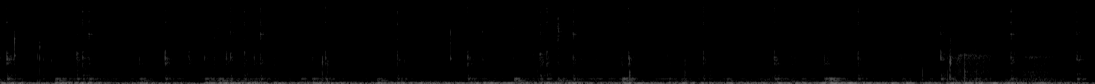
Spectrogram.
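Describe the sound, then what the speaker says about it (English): Fast, close keyboard typing clatters steadily from a gamer playing Roblox, with irregular key clicks over a low constant hum and no talking. "If you guys hear the keyboard."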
